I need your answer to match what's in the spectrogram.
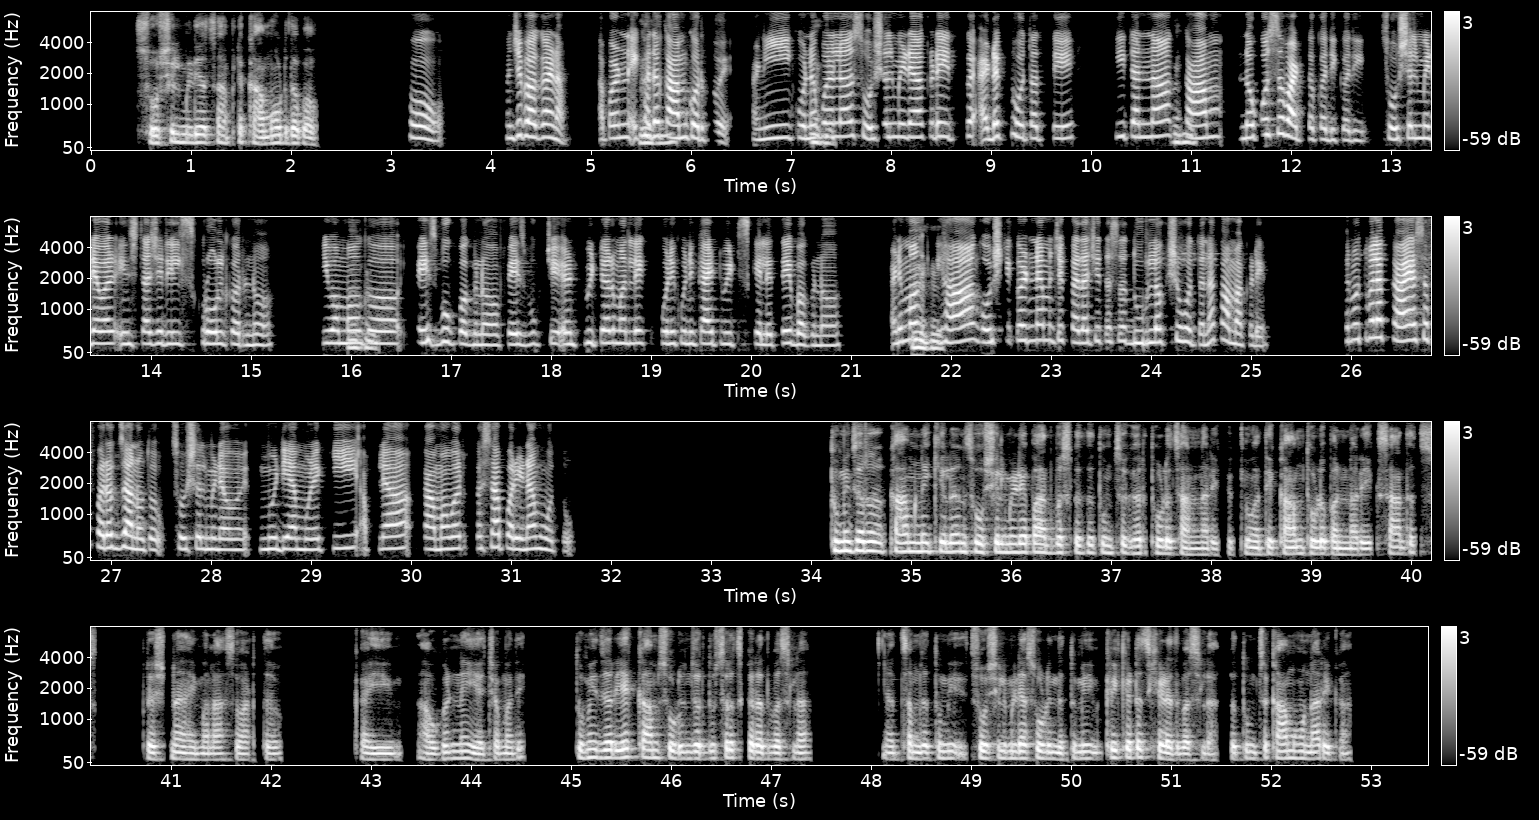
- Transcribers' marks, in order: in English: "ॲडिक्ट"; in English: "स्क्रॉल"; in English: "ट्वीट्स"; horn; tapping
- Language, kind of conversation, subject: Marathi, podcast, मोठ्या पदापेक्षा कामात समाधान का महत्त्वाचं आहे?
